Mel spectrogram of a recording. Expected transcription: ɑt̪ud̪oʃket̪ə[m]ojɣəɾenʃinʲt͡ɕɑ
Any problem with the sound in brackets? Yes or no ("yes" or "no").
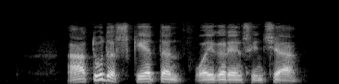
yes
